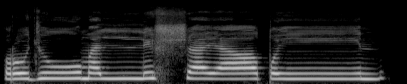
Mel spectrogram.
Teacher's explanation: کلمت رجومن میں کیونکہ را پہ پیش ہے لہذا ہم را کو موٹی آواز میں پڑھیں گے. آخری میں میم پہ تنوین زبر ہے. · لام حروف الادغام بغیر غنہ میں سے ہے اور ادغام کا معنی ہے حرف کو حرف میں داخل کرنا. تو ہم یہ تنوین کو لام میں ملا کے بغیر غنہ سے لیکن تشدید کے ساتھ یہ حکم کو ادا کریں گے · حرف شین کی تشدید کو ظاہر کریں گے اور 2 حرف کے برابر شین کو پڑھیں گے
